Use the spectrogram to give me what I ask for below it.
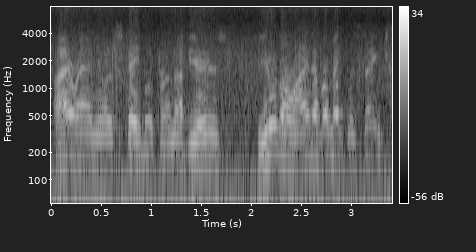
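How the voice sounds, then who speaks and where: A muffled, noisy old film recording. A confident horse trainer played by a man speaks with assurance in a slightly raised pitch. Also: a little fast, close to an everyday voice. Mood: assured. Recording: noisy, dull 1940 film soundtrack.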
